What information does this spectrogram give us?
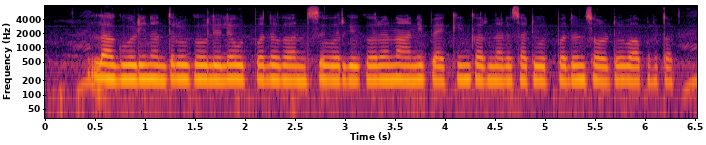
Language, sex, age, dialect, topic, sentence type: Marathi, female, 18-24, Standard Marathi, agriculture, statement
